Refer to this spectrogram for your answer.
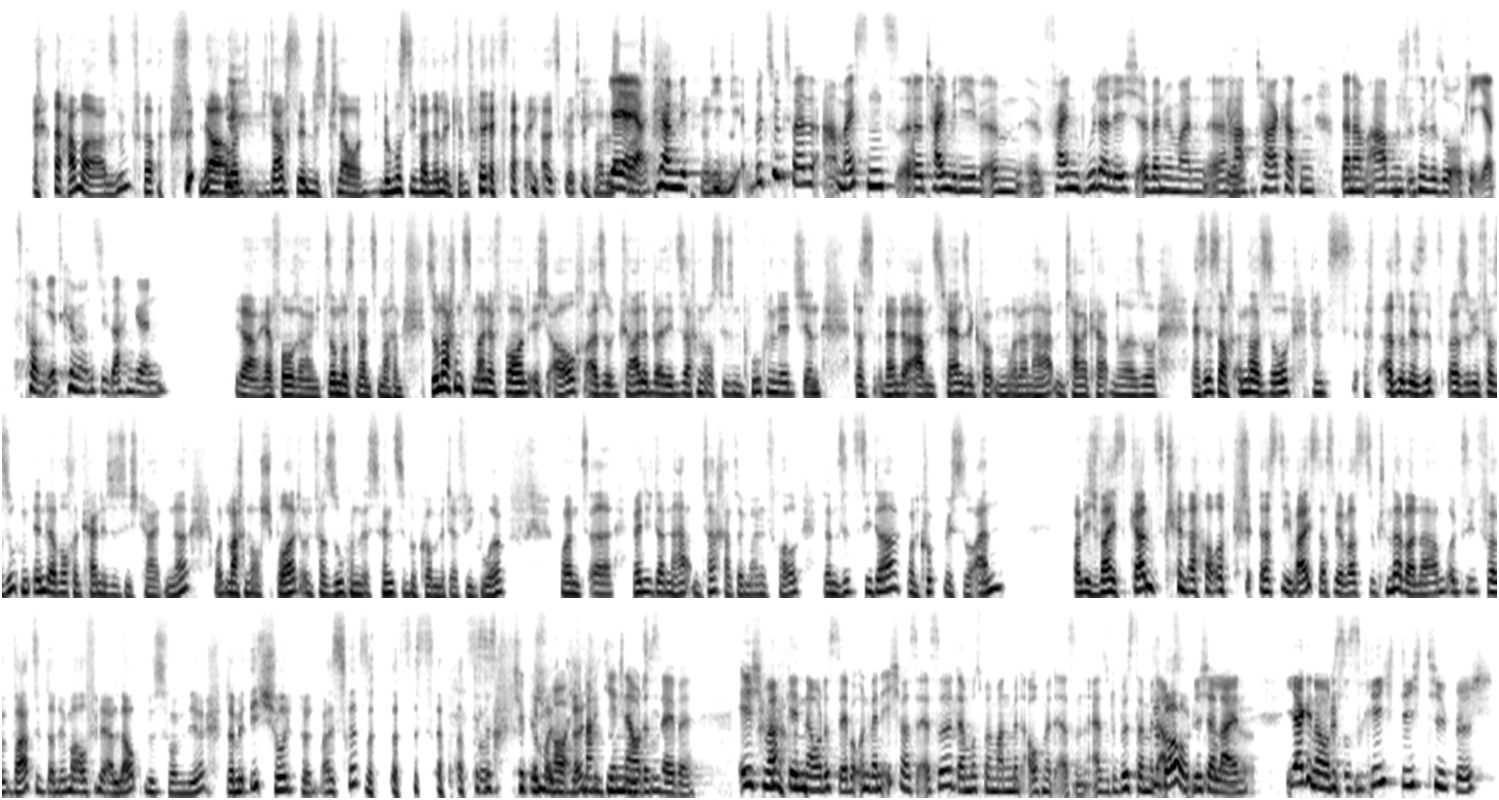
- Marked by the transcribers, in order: laugh; laughing while speaking: "Hammer, super"; chuckle; laughing while speaking: "Vanillekipferl essen. Alles gut"; laugh; anticipating: "Okay, jetzt komm"; laughing while speaking: "genau"; joyful: "dass die weiß, dass wir … bin, weißt du?"; laugh; laughing while speaking: "Das ist immer so"; stressed: "genau"; laughing while speaking: "Ja"; joyful: "Genau, genau, ja, richtig"; joyful: "allein. Ja, genau, das ist richtig typisch"
- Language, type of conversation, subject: German, podcast, Welche Gerichte kochst du, um jemanden zu trösten?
